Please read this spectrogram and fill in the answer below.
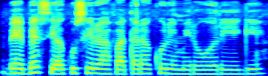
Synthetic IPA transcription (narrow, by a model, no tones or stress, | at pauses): bɛːbɛsiakusiɾafataɾakoɾemiɾwɔɾeːɡe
